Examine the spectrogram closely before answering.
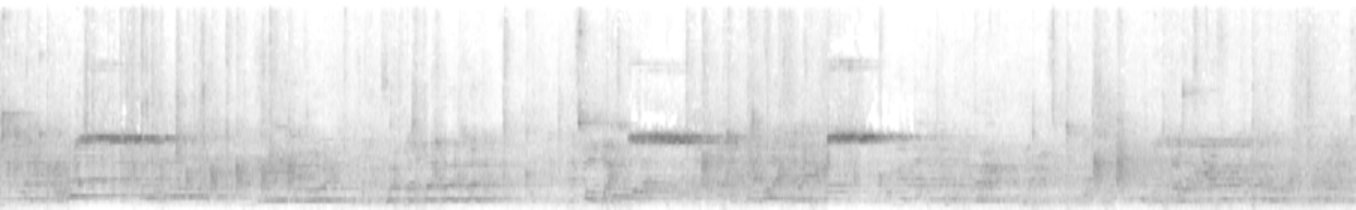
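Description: Shoes squeak sharply on a hard court floor, echoing in a large hall.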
